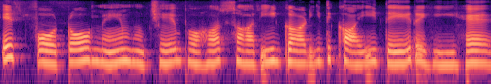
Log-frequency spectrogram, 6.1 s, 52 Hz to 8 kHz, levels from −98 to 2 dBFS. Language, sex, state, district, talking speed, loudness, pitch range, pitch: Hindi, female, Madhya Pradesh, Katni, 105 wpm, -18 LUFS, 185-210 Hz, 195 Hz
